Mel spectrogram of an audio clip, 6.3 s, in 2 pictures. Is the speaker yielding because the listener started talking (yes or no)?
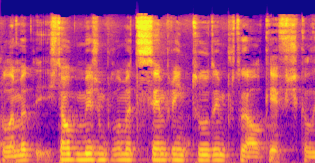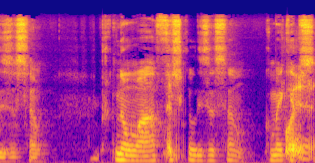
yes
